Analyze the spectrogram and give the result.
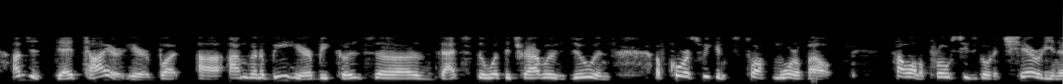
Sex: male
